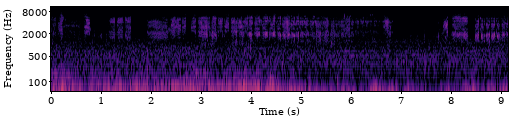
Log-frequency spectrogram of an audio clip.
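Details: Sand martins giving dry, scratchy buzzing twitters in long overlapping bursts with brief gaps, over low background rumble.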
